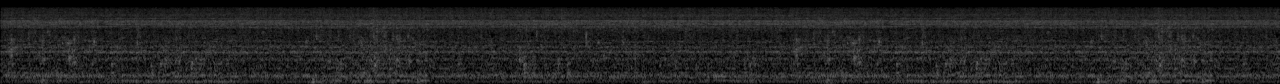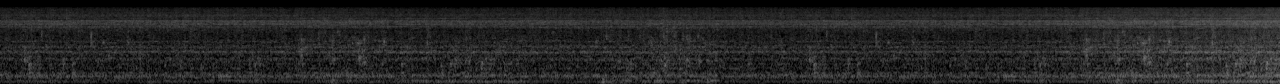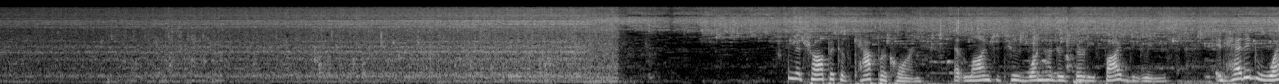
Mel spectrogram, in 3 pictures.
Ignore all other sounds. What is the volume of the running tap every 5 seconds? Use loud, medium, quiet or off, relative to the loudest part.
quiet, quiet, quiet, quiet, quiet, medium, loud, loud.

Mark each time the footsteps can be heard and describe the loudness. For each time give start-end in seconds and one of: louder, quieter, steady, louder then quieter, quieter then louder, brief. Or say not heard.
not heard.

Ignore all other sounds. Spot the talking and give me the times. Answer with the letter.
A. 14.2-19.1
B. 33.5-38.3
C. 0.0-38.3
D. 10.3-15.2
B.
